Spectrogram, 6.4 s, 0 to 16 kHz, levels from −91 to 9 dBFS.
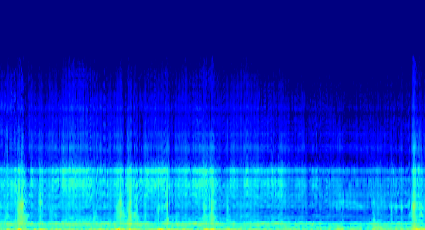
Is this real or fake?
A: fake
